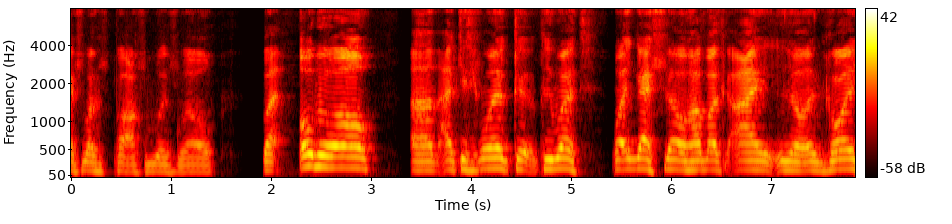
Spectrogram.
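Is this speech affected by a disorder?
Yes: cerebral palsy.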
